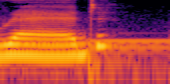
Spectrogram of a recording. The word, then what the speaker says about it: red: Presta atenção que é diferente da pronúncia de head. Head é cabeça. Red é vermelho. O R do red é esse r, er, tá bom? Red, diferente de head.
